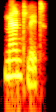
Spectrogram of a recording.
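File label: "mantlet", Indian English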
